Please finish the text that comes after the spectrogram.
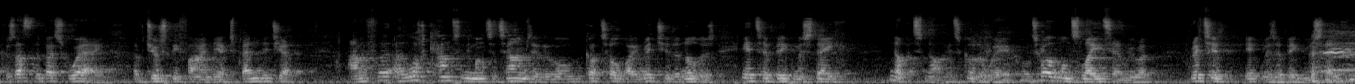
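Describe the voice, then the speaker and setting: A man's voice: medium pitch, a little mellow, reverberant, far from the mic, a little hiss or hum. Chatty middle-aged man with a Liverpool accent. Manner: chatty, self-deprecating, wry asides. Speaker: chief executive giving a conference talk. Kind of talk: informal presentation to an audience. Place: meeting room with an audience. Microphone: lapel mic.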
